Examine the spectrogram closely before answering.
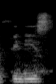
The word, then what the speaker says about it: finis: So this will be pronounced as je finis, tu finis, il, elle finit. That S, S, and T will be silent. In other words, the final S and T are silent, as I told you.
